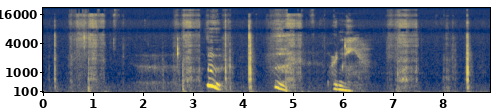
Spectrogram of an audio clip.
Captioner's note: yawns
